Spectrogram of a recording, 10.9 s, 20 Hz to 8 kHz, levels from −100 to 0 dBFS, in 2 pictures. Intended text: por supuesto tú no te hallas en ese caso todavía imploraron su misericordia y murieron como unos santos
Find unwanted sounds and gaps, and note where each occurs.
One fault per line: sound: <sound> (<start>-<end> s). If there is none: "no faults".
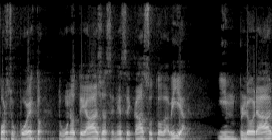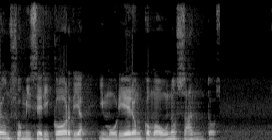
no faults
